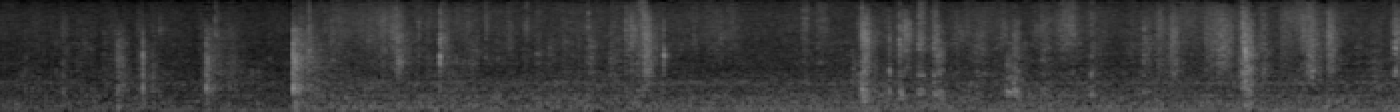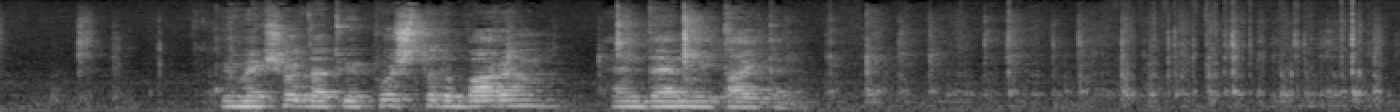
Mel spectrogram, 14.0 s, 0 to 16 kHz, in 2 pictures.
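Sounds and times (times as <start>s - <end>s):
low background hum: 0.0s - 14.0s.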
